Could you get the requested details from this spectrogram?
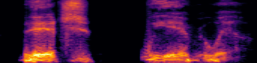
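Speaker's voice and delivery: dropped way down, very low, deep voice. Podcast host closing out an episode: deep voice. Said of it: "Ooh, that voice got deep".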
